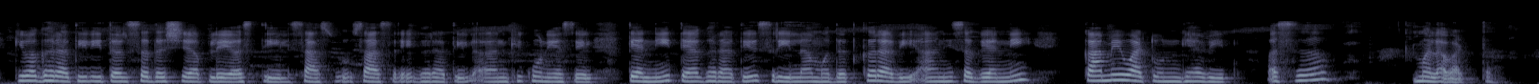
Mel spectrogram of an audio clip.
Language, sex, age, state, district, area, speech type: Marathi, female, 30-45, Maharashtra, Ratnagiri, rural, spontaneous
